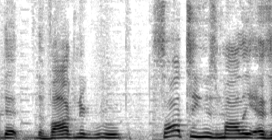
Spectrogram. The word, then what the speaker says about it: Wagner: Russia established a presence in Mali last year through the Wagner Group. – Wagner Group, yeah. – Even though it's spelled with a W, but, you know, Russia.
